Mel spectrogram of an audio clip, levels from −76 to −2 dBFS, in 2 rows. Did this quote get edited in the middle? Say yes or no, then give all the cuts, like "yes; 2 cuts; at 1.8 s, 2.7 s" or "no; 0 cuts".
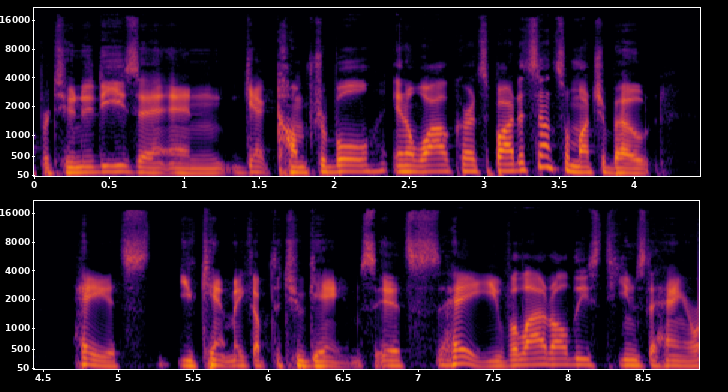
no; 0 cuts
